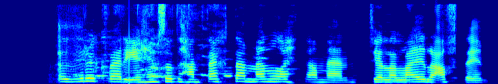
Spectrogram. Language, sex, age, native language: Icelandic, female, 12, Icelandic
